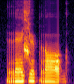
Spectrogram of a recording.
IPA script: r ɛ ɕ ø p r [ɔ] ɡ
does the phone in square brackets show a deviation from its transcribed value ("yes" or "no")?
no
